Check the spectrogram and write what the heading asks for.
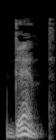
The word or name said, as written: dent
